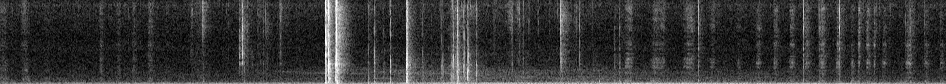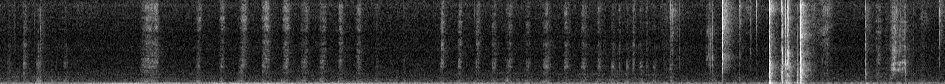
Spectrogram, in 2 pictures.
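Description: Felt-tip marker scratching and rubbing on paper while colouring, with a few sharp plastic clicks from markers being handled, then a quick cluster of louder clicks near the end.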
